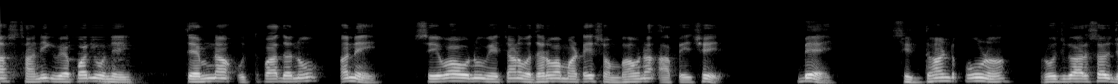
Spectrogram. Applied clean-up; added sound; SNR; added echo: neural mask model DeepFilterNet 3.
